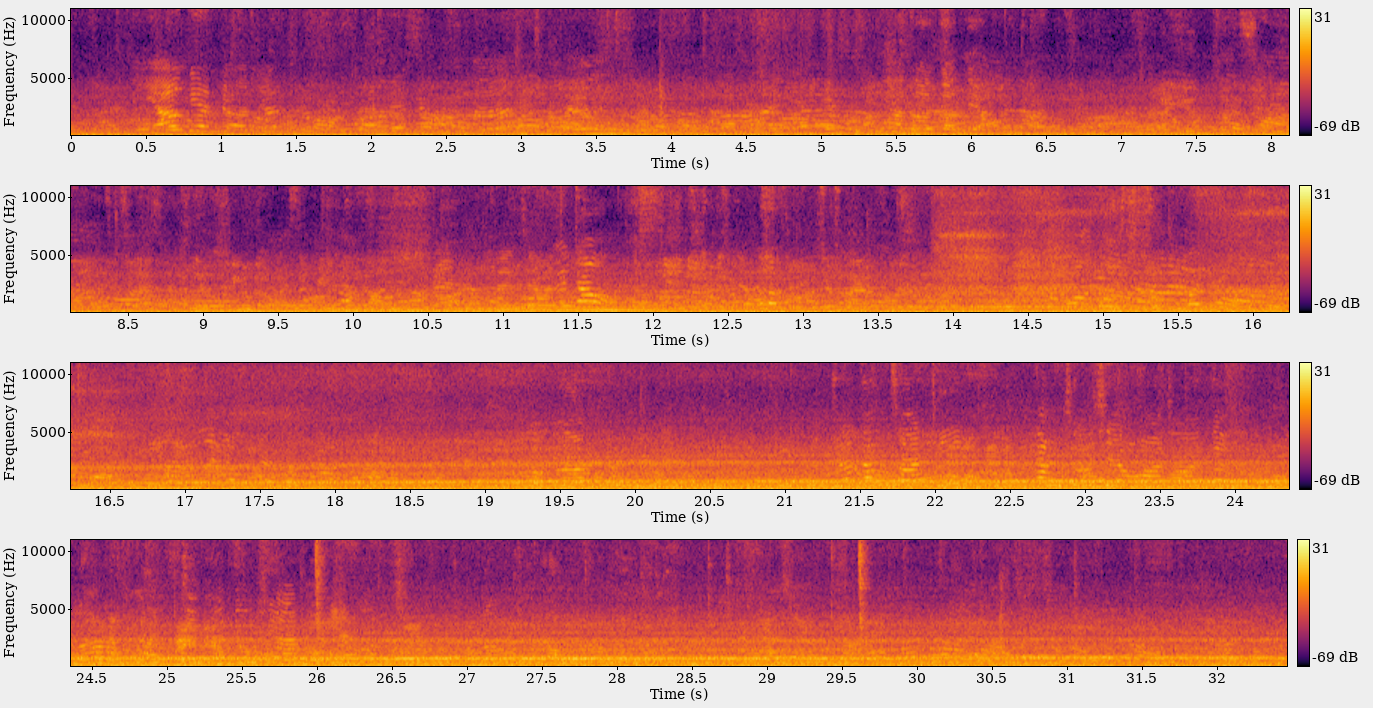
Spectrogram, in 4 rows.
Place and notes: {"title": "Blue Line (Taipei Metro), Taipei city - soundwalk", "date": "2013-07-09 15:45:00", "description": "from Taipei Main Station to Zhongxiao Fuxing Station, Sony PCM D50 + Soundman OKM II", "latitude": "25.04", "longitude": "121.53", "altitude": "20", "timezone": "Asia/Taipei"}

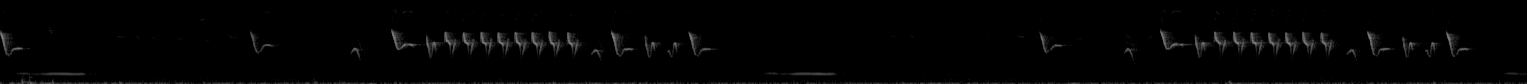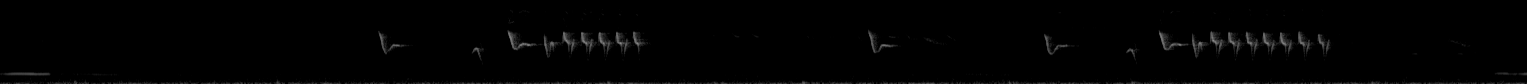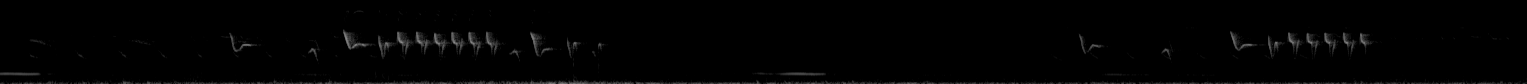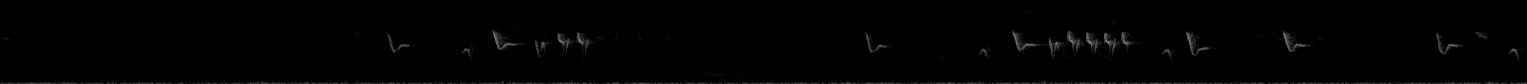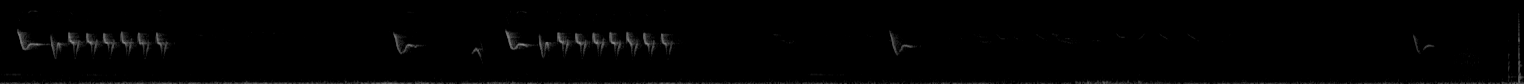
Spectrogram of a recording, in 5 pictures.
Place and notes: {"title": "Hato Corozal, Casanare, Colombia - Aves Cantando", "date": "2013-06-02 03:02:00", "description": "Soy muy regular para la ornitologìa", "latitude": "6.03", "longitude": "-71.94", "altitude": "547", "timezone": "America/Bogota"}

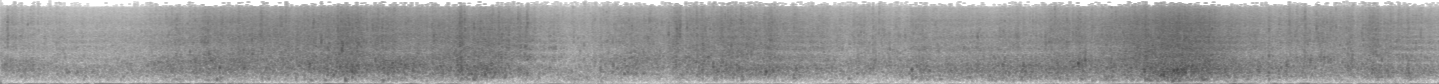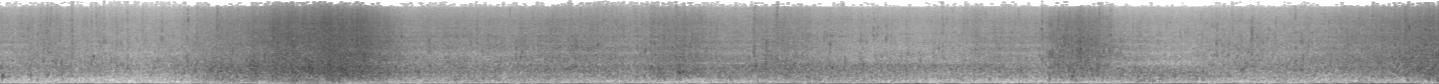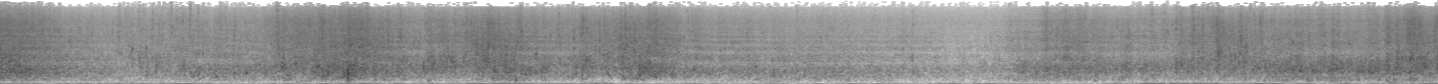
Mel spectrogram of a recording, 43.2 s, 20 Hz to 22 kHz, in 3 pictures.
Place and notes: {"title": "Daintree Rainforest, QLD, Australia - Waves at the mouth of Emmagen Creek", "date": "2016-12-16 11:00:00", "description": "hoping a crocodile wouldn't emerged from the sea and engulf me..", "latitude": "-16.04", "longitude": "145.46", "timezone": "Europe/Berlin"}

